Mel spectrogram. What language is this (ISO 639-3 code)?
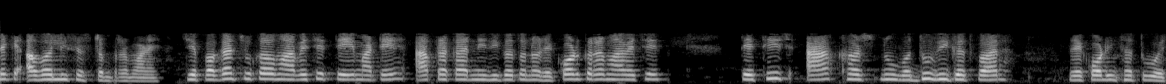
guj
